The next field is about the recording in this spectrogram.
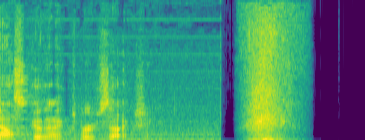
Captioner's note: swoosh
